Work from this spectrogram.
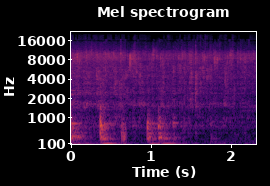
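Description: Masala sizzles and fries steadily in a pan while being prepared for a mutton dish, with a continuous crackle and occasional stirring scrapes close by.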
